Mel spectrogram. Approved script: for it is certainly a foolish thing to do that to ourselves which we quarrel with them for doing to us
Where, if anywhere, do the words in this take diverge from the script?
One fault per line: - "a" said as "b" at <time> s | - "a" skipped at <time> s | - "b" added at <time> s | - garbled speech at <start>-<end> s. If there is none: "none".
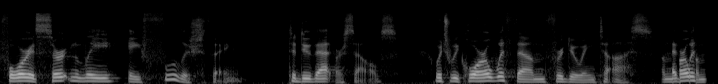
- "is" skipped at 0.4 s
- "to" skipped at 3.4 s
- garbled speech at 6.6-7.1 s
